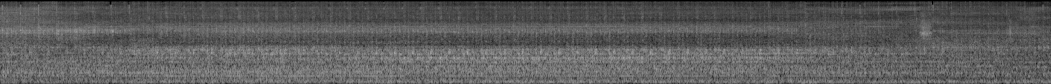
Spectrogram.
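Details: 2006 Mazda3 s 2.3 held near 3000 rpm, where a strange sound appears, heard better from inside the cabin. A hissy roar with a faint rapid rattle about three per second. Source not identified.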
